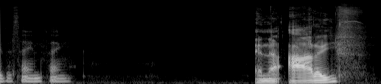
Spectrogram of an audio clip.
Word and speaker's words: عارف: أنا عارف. The emphasis is on the first bit with the male, but the emphasis on the first bit of the word.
